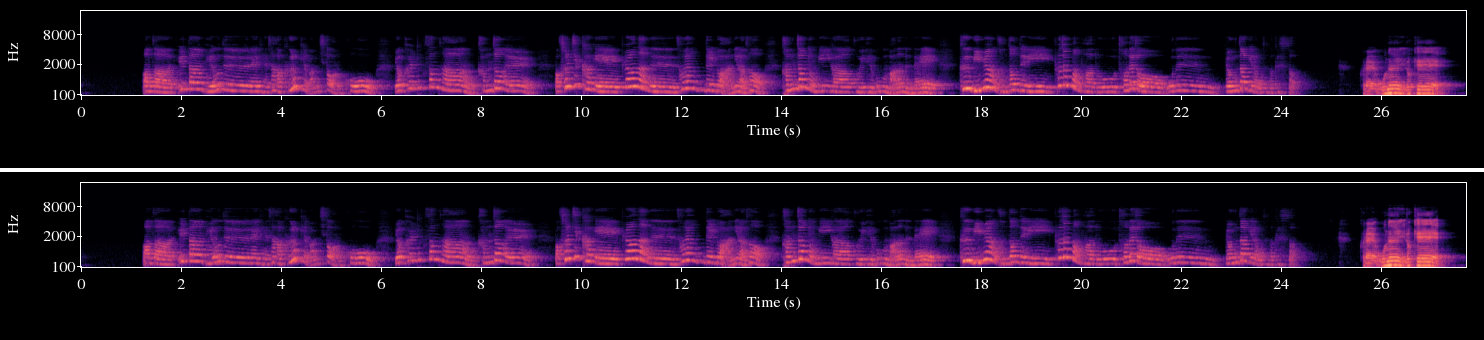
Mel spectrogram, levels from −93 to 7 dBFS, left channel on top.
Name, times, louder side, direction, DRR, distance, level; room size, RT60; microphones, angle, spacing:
voice 1, 1.2-5.9 6.3-6.7 7.0-9.1 9.5-13.6 14.0-17.1 17.6-24.2, left 1 dB, 70° left, 5.0 m, -29 dB
voice 2, 25.6-27.2, right 3 dB, 90° right, 0.8 m, -20 dB
15.5 x 10.5 x 3.1 m
head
